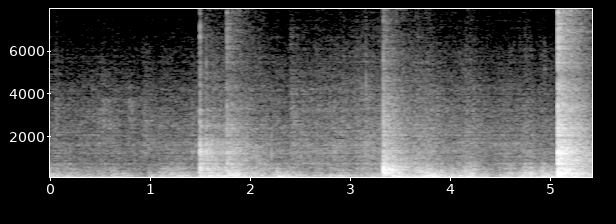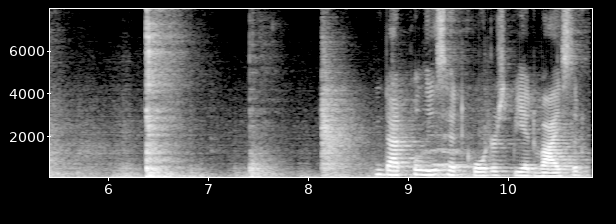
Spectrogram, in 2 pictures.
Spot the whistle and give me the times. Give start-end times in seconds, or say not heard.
1.5-2.2.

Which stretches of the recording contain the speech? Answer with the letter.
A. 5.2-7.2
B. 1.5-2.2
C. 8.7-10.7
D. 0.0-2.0
C.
